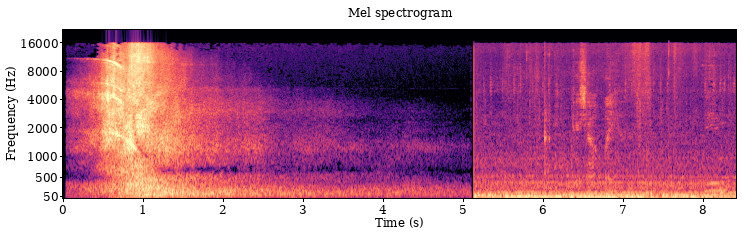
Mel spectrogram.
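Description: A cinematic whoosh-and-boom logo sound effect: a deep rumble with a falling sweep swells in about half a second in, peaks about a second in, and fades away over several seconds. About five seconds in it cuts abruptly to the steady low rumble of a vehicle driving along a road.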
